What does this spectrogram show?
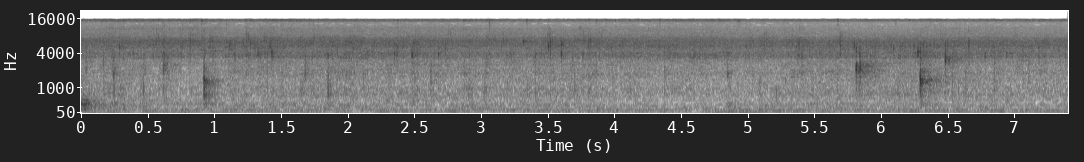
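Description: Potato fritters shallow-frying in hot oil in a pan: a steady sizzle with scattered crackles and a few sharper pops, as the fritters are turned over with a spatula.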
